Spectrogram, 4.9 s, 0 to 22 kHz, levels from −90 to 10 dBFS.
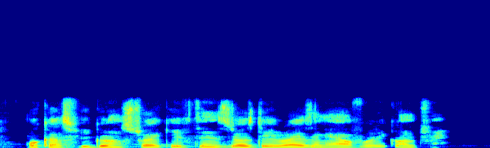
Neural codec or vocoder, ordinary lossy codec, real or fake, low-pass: none; none; real; none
